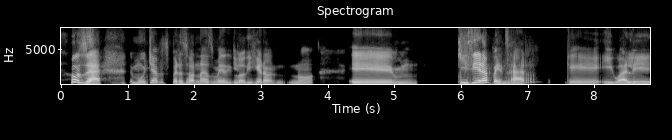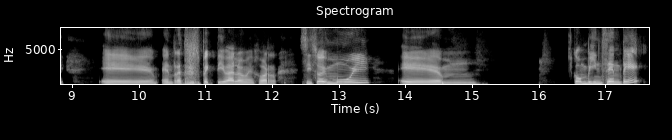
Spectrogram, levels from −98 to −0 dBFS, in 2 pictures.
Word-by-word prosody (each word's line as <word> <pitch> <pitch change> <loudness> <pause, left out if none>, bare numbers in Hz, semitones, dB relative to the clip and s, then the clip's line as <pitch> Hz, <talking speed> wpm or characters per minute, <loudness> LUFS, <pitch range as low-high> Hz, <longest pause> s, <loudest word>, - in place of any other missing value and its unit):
o 360 -3 +7
sea, 205 -7 +7 0.4
muchas 230 +2 -3
personas 210 +1 -3
me 185 -7 -5
lo 165 +1 -3
dijeron, 170 +1 -5
¿no? 165 +5 -10 0.5
Em, 175 -2 +1 0.6
quisiera 260 +6 +7
pensar 200 -2 -1 0.5
que 175 -5 -5
igual, 175 +1 0
y, 195 -1 -2 0.5
eh, 165 -1 -2
en 180 -1 -4
retrospectiva, 190 +2 0
a - - +5
lo 200 -2 0
mejor 180 +2 -3 0.3
sí 200 - -7
soy 215 +3 +3
muy, 245 +4 0 0.4
em 170 -4 -1 1.5
convincente 215 - +1
185 Hz, 85 wpm, -24 LUFS, 170-215 Hz, 1.5 s, o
